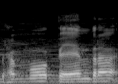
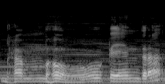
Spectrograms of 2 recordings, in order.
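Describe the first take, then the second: First: The m is said after the h. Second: The m is said before the h. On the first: The speaker calls it wrong. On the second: The speaker calls it right.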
